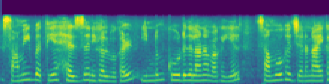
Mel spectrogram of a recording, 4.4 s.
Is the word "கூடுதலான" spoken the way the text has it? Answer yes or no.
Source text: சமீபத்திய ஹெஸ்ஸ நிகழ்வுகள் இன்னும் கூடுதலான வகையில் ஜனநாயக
yes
